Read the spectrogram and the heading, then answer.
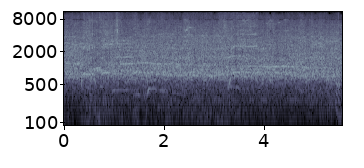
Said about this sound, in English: That is the crowd. How sweet it is. 45,000 fans watching the Jumbotron.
